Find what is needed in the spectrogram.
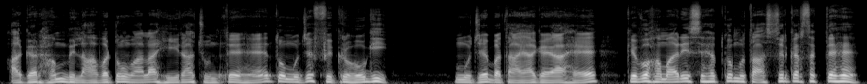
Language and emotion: Urdu, fearful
